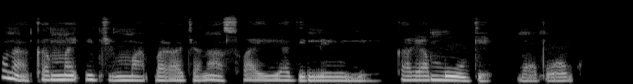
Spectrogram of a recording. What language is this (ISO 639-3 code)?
ibo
